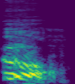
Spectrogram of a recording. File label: hurt; Crypt of the NecroDancer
